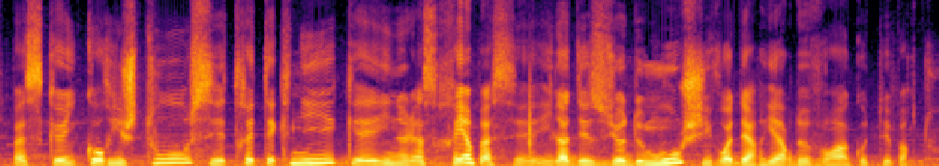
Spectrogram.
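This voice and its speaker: Music plays in the background as a woman speaks at a fairly slow pace. She uses ordinary pitch variation and hardly any pauses. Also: medium pitch for a woman. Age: 70s. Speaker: dance student. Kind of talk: testimony.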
